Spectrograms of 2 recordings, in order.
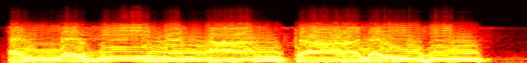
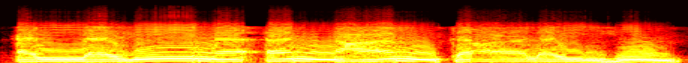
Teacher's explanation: همزة القطع لا بد من تحقيقها هنا، ويجب ألا تحذف حال وصلها للكلمة قبلها · Shown in: second take · فبعضهم يقرأ خطأ هكذا: الذين أنعمت عليهم، فيحذف همزة القطع، والصواب إثباتها هكذا: الذين أنعمت عليهم.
